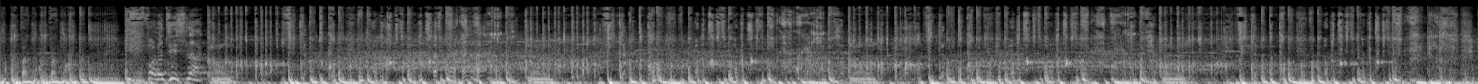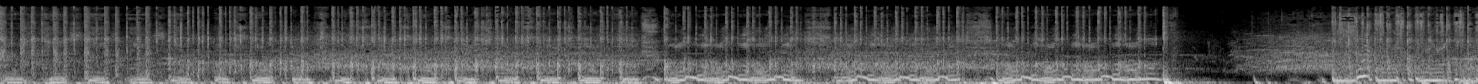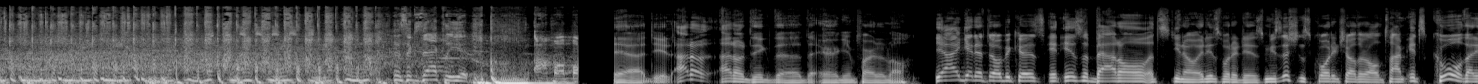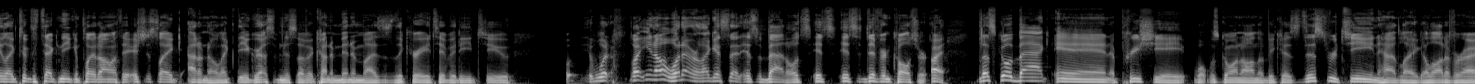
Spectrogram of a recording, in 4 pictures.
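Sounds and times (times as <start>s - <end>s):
beatboxing into microphone: 0.0s - 35.4s.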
